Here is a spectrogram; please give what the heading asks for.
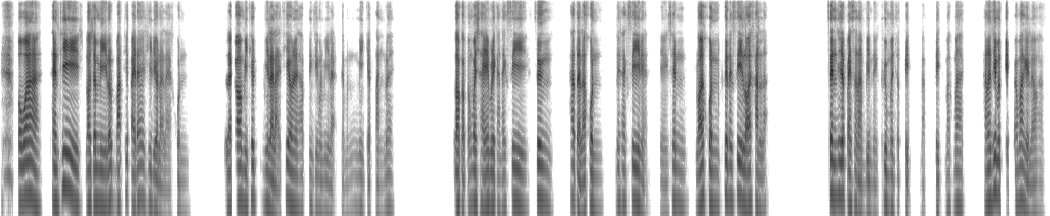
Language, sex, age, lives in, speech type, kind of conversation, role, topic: Thai, male, 25-29, Thailand, conversation, unstructured, none, การคอร์รัปชันในรัฐบาลส่งผลกระทบต่อชีวิตประจำวันของเราอย่างไร?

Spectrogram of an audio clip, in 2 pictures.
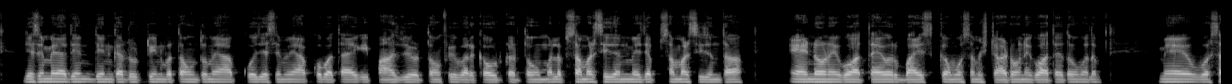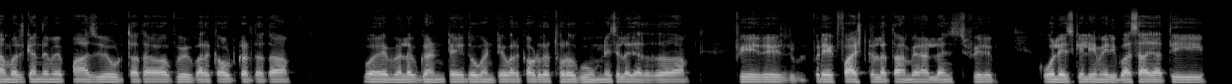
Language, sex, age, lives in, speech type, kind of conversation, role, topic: Hindi, male, 20-24, India, conversation, podcast, guest, Monsoon aane par tumhara roz ka routine kaise badal jaata hai?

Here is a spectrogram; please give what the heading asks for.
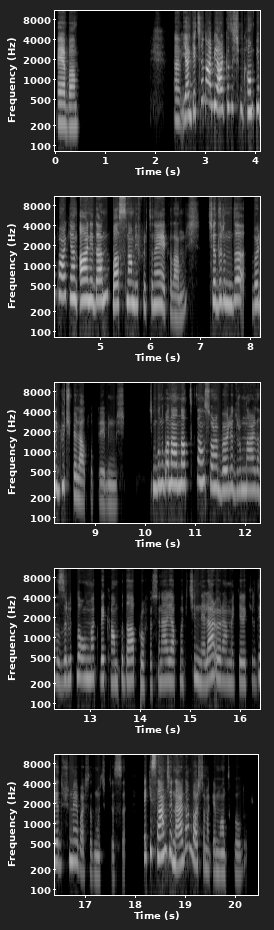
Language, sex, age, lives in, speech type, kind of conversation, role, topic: Turkish, female, 40-44, Netherlands, read, expert-assistant, asker, Kamp ve doğa yürüyüşüne yeni başlayanlar için en önemli hazırlıklar nelerdir?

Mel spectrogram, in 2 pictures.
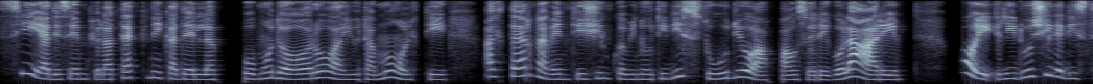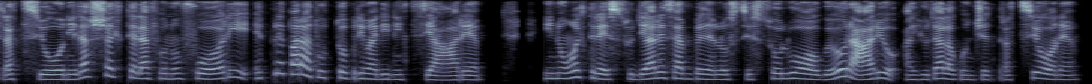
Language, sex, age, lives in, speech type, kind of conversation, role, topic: Italian, female, 30-34, Italy, read, expert-assistant, expert, Quali strategie aiutano a portare avanti idee creative senza lasciarle a metà?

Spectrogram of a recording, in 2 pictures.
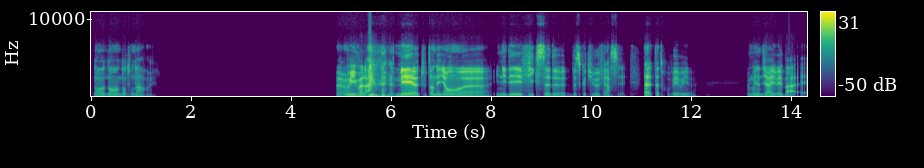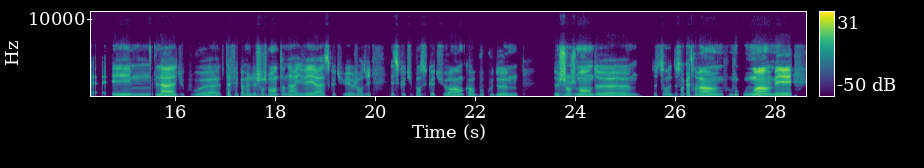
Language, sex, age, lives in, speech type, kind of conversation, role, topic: French, male, 30-34, France, conversation, podcast, host, Comment trouver une nouvelle version de toi-même sans perdre ton identité ?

